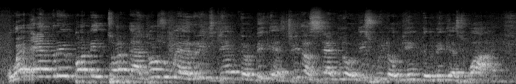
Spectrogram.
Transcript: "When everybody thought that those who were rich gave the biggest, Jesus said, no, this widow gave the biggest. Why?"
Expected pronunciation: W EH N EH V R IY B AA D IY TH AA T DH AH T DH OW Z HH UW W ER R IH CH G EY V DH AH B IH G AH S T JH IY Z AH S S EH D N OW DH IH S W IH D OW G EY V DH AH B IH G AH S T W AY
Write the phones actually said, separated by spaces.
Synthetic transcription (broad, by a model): W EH N EH V R IY B AA D IY T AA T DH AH T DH OW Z HH UW W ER R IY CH G EY V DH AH B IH G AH S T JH IY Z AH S S EH D N OW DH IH S W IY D OW G EY V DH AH B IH G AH S T W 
